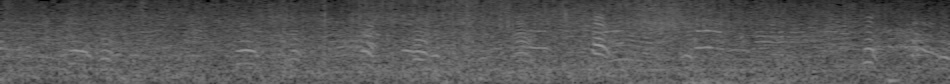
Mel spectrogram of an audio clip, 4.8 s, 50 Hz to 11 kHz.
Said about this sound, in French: Au Spitzberg, les colonies d'oiseaux font le bonheur des ornithologues, notamment sur les falaises d'Alkefjellet, où l'on a recensé certains étés jusqu'à 60 000 couples de guillemots.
